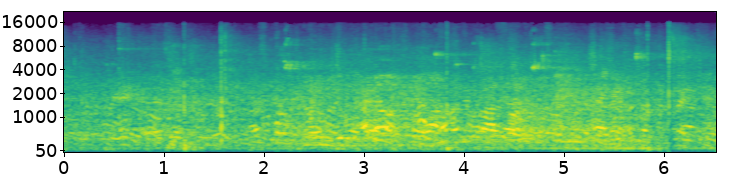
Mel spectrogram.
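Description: Several players' voices talking over one another in a gym, with a few sharp thuds of a basketball bouncing on the court.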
